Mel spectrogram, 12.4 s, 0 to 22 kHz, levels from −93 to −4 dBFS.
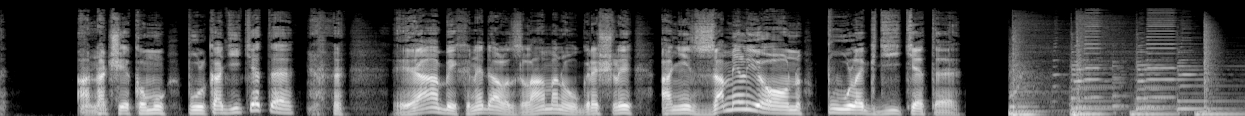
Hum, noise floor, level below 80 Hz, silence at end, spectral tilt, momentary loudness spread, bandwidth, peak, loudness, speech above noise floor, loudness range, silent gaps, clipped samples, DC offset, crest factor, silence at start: none; -86 dBFS; -36 dBFS; 0 s; -4.5 dB/octave; 16 LU; 15.5 kHz; -2 dBFS; -17 LUFS; 70 dB; 5 LU; 9.66-10.01 s; under 0.1%; under 0.1%; 16 dB; 0 s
